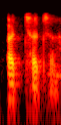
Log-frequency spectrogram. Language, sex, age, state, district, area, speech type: Urdu, male, 30-45, Telangana, Hyderabad, urban, conversation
